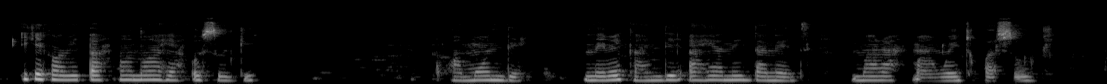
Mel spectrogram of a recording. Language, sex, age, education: Igbo, female, 15-29, tertiary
